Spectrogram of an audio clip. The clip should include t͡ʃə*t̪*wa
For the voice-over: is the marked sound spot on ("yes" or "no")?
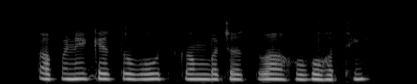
yes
